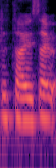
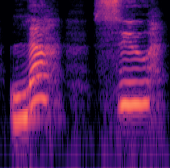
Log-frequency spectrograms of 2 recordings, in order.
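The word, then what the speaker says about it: Lesotho: there is no place in the world called letho I don't know why I had that apparently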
